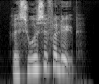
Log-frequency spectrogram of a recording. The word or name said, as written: resurseforløb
